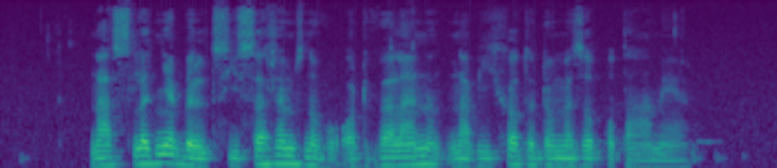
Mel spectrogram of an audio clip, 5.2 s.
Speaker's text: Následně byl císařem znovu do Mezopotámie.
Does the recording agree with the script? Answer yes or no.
no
